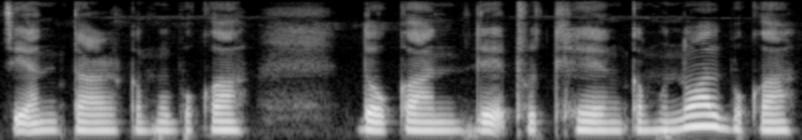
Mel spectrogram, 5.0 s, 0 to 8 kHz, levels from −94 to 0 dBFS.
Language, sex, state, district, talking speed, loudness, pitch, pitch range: Mizo, female, Mizoram, Aizawl, 165 wpm, -17 LUFS, 140 Hz, 135-145 Hz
